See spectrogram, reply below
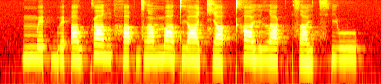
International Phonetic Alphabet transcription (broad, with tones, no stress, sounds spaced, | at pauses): m e˨ ʔ b e˨ ʔ a˨˩ w k a˥˧ n h a˨ ʔ d͡z ã˧ m a˥˧ t̪ j a˧ t͡ɕ a˨ ʔ kʰ a˥˧ j l a˦ k̚ t͡s a˧ j t͡sʰ j u˦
